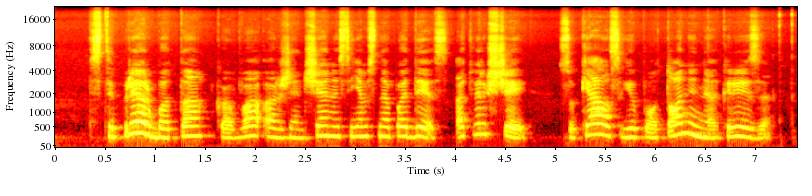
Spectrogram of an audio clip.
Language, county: Lithuanian, Marijampolė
